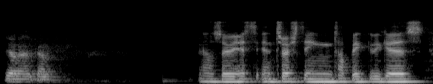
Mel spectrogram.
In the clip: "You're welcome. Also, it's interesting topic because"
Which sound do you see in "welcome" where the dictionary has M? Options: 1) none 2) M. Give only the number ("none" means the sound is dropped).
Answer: 1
